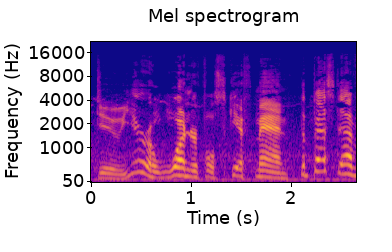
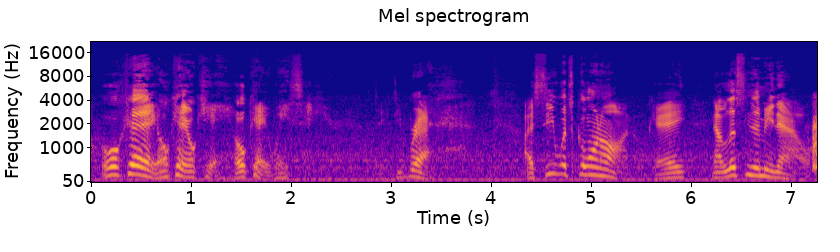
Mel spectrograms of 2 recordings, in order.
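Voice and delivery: soothing; 5 semitones lower than usual. Acted. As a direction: talk him down gently. Skipper calms crying deckhand.

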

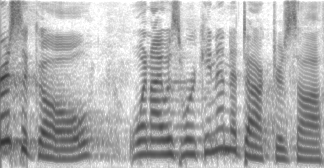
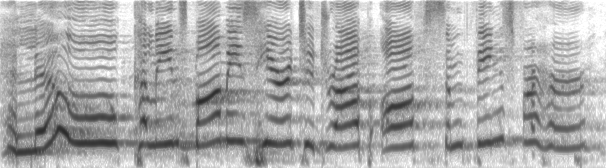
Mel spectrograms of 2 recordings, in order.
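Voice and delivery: much higher, louder cooing mom voice; sing-song mommy; 10 semitones higher, 6 dB louder, slower than usual. Retold or imitated. Mom arrives at school to embarrass daughter, high gushing coo. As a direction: announce yourself like a gushing show-off mother.

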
